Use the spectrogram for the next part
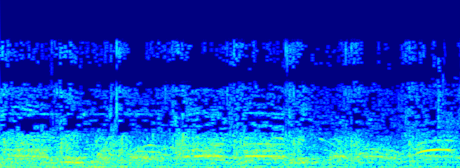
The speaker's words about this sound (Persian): در تهران منطقه نارمک هم مردم در تجمع شامگاه شنبه شعار مرگ بر دیکتاتور سر دادند.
